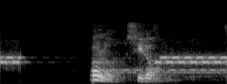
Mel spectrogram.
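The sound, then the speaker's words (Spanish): A telephone rings in the background with a steady electronic tone that pauses briefly, then resumes as a short burst of voice cuts in over it. “Perdón, ¿se oye un teléfono de fondo? Voy a apagarlo, voy a un segundo.”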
